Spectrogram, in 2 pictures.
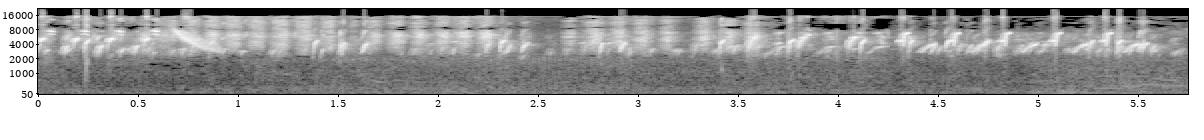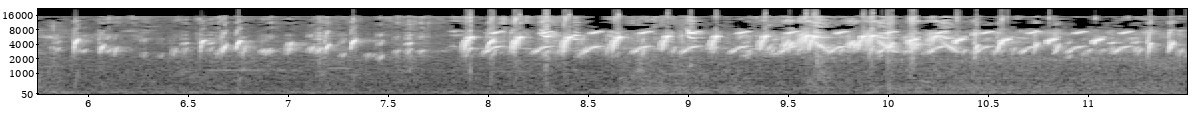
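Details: European goldfinch singing loudly: dense, fast twittering of high, bright chirps and trills, with notes rapidly rising and falling, broken by a short pause near the middle.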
